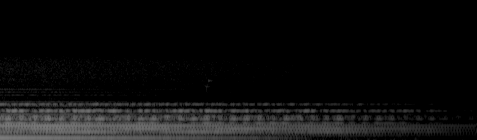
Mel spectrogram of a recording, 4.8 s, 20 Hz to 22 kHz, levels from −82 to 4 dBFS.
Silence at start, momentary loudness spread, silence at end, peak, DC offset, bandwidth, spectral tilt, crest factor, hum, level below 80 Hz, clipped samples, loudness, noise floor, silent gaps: 0 s; 20 LU; 0.4 s; -28 dBFS; under 0.1%; 6.4 kHz; -9 dB/octave; 18 dB; none; -54 dBFS; under 0.1%; -46 LUFS; -70 dBFS; none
